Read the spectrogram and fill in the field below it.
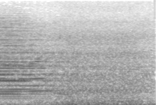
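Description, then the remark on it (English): A train in Gary rumbles past while its horn sounds one long, steady tone over the low clatter of rolling cars. No one speaks. “Because those trains, they go nonstop around here. I mean, just listen to them out there.”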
